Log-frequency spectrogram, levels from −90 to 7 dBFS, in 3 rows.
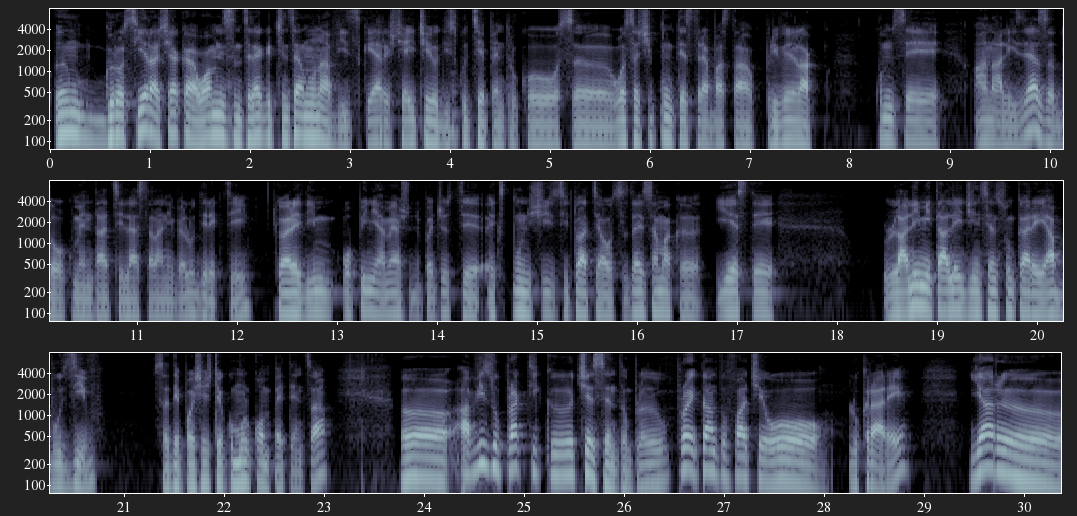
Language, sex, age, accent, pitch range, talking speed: Romanian, male, 20-39, native, 90-115 Hz, 160 wpm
